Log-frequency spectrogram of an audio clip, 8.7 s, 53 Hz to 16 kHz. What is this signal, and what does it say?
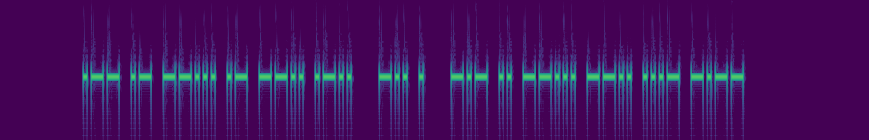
Morse code, heard as a keyed tone, about 30 wpm, 700 Hz. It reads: WA7AZL DE KI7ZVY
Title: USA Callsign DE Callsign - 6 Characters - 30wpm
